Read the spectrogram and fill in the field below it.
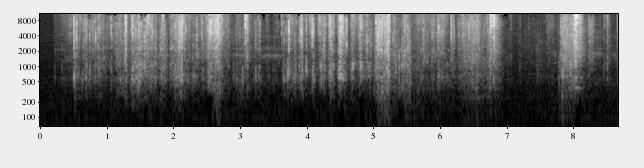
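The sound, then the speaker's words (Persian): Wrapping paper on a gift containing a glass crinkles and rustles continuously for several seconds, fairly loud, with irregular bursts of crackling and tearing as the package is opened. No one speaks. “ببین چی گرفتم مرات لیوان گرفتم برات بازش کن بازش کن”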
